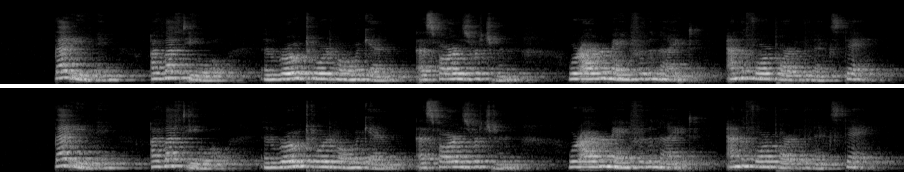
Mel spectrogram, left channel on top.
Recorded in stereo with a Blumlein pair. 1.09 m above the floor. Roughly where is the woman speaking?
Ahead.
